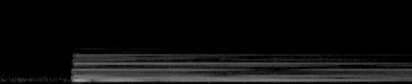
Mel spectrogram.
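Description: A piano chord struck once, about three-quarters of a second in after near silence, then left to ring and slowly fade.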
